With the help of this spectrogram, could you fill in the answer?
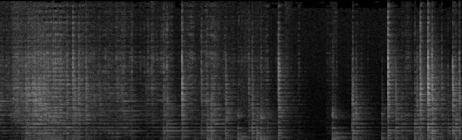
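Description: Fingertips and nails tap the dimpled interior of a large, shallow, empty gold hammered metal bowl. The result is a quiet, irregular run of light clicking taps over a soft, sustained metallic ring with steady mid and bright overtones. After a brief lull, the clip ends with firmer taps from both hands.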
